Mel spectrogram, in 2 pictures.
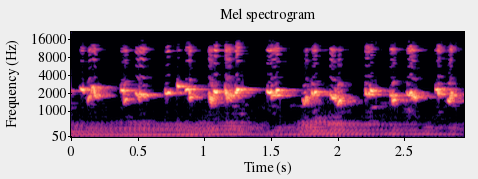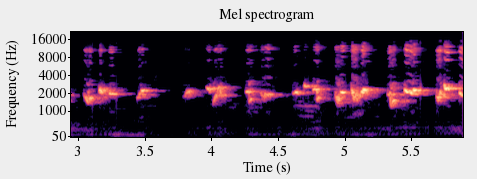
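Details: Sooty-headed bulbul female calling the male: a run of quick whistled chirps with a short pause midway, a loud low droning noise in the first half.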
